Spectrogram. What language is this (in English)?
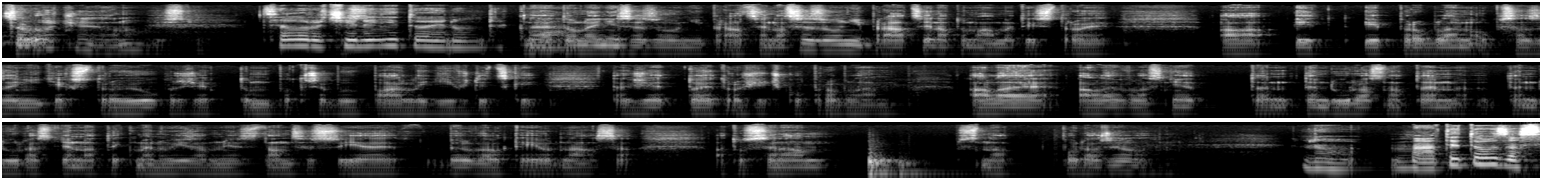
Czech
